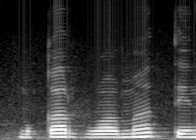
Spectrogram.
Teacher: را کو موٹا پڑھیں گے، پر پڑھیں گے کیونکہ را کے اوپر زبر آ رہی ہے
